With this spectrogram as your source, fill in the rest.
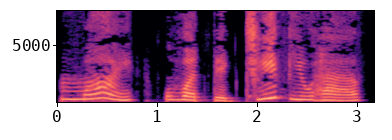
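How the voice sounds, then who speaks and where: A woman's voice: high voice, animated, drawn-out words, a little mellow, dry recording, full character voice. A woman playing a sweet, innocent little girl in a children's fairy tale, polite and wide-eyed with a sing-song delivery. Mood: wondering.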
